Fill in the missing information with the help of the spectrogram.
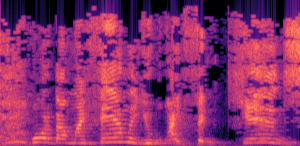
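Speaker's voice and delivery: high, hammed-up pleading; comic desperation. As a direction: plead for the family, stretching the last words. Drunk protests losing family.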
